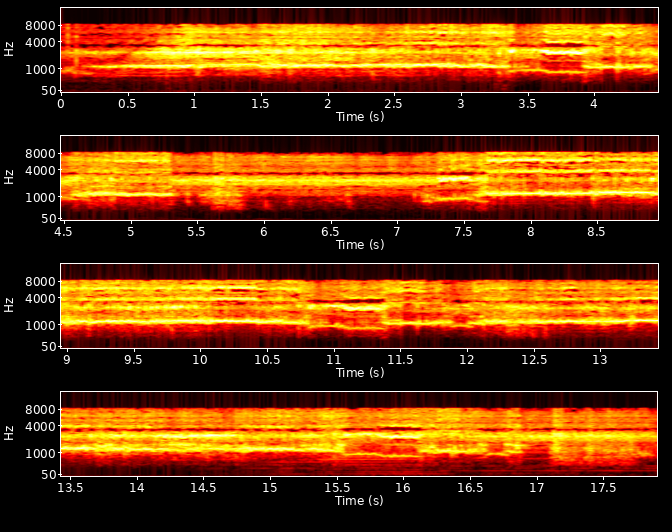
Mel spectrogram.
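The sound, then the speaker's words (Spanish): A drawn-out, wavering moan-like cry recorded in a forest, which analyses attributed to a still unknown animal creature similar to humans, high and strained, rising and sliding in long continuous wails with brief breaks, loud and steady throughout with no talking. “Parecía un quejido. Los análisis desvelaron que dicho sonido pertenecía a una criatura animal similar al ser humano, pero todavía desconocida.”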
